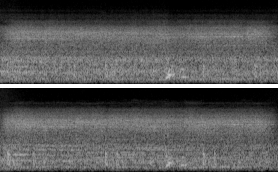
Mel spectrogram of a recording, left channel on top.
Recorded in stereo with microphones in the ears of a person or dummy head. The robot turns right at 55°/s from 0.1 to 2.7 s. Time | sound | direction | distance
1.6 | a whoosh | 35° left (ahead or behind) | 3 m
